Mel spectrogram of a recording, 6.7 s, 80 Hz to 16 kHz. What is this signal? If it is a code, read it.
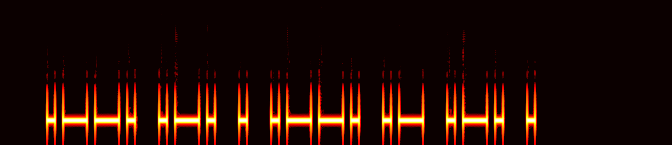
Morse code, heard as a keyed tone, about 15 wpm, 700 Hz. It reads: PREPARE
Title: ED Suffix - Top 100 Words with Base Words 15wpm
